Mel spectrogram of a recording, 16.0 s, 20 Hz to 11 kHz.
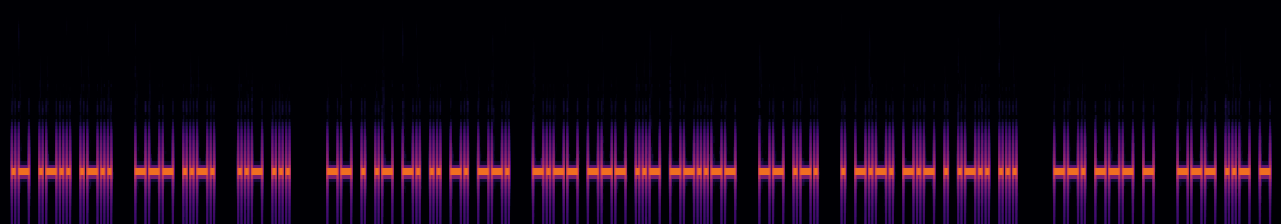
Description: Morse code, heard as a keyed tone, about 28 wpm, 700 Hz. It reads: ALL OF US MEANING YOU, MR ECKELS GOT OUT
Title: A Sound Of Thunder 28wpm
